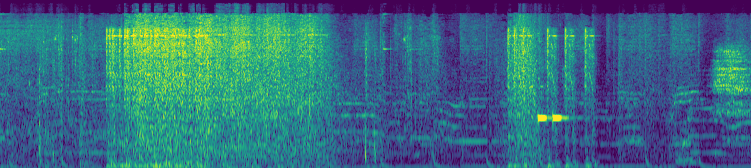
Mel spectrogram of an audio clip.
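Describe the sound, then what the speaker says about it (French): Rapid spray gunfire into a wall in the shooter game CS:GO, heard as a dense burst of automatic shots followed by scattered, quieter shots and faint game sounds. "Quand il a tiré dans le mur, hein, c'est juste pour s'entraîner son spray"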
